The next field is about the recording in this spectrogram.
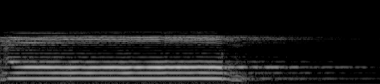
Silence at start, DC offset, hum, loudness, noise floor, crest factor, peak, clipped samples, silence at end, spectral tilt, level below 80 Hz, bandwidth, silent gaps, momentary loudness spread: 0 s; under 0.1%; none; -25 LUFS; -56 dBFS; 12 dB; -14 dBFS; under 0.1%; 0.8 s; -6 dB/octave; -70 dBFS; 4.9 kHz; none; 16 LU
